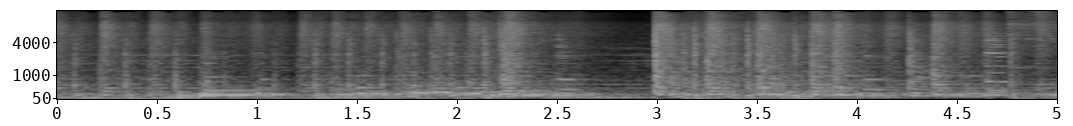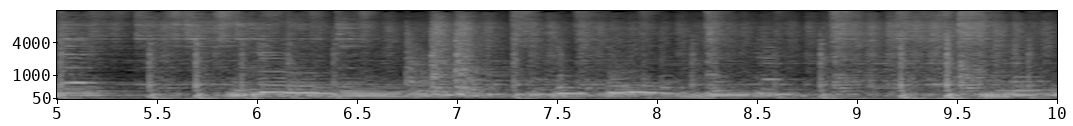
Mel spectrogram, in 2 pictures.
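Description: Live fusion band playing: a Tama drum kit with bass drum, snare and Zildjian cymbals, driving over electric bass. The cymbals drop out briefly just before three seconds in, and then the full band comes back in together on a hit.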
